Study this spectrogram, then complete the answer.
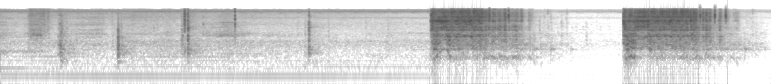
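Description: A Kohler Command twin engine being cranked over, with a few sharp ticks and clicks followed by two loud bursts of starter cranking separated by a brief pause.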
